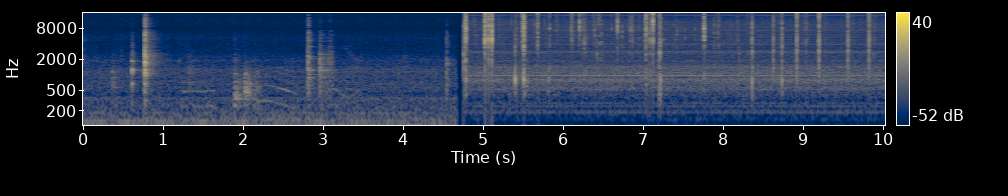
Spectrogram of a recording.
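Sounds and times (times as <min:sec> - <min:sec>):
faint high hum: 0:01.1 - 0:10.0.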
